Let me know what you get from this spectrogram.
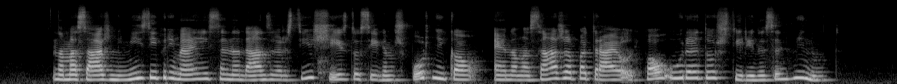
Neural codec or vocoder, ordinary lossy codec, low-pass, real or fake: codec, 44.1 kHz, 7.8 kbps, DAC; none; 19.8 kHz; fake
